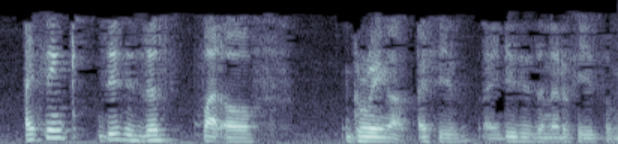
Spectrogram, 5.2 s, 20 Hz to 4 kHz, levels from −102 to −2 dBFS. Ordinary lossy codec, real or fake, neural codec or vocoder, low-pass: MP3, 16 kbps; real; none; 3.6 kHz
